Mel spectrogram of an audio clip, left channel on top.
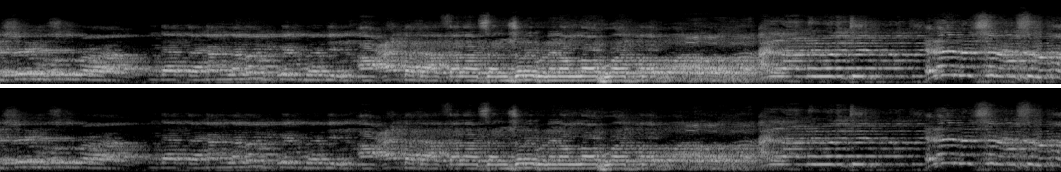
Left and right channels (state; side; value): quieter; right; 6.7 dB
